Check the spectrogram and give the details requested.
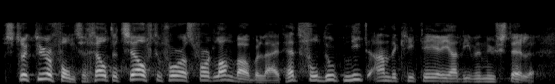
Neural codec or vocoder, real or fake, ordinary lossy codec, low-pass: codec, 24 kHz, 6 kbps, HILCodec; fake; MP3, 64 kbps; 7.2 kHz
